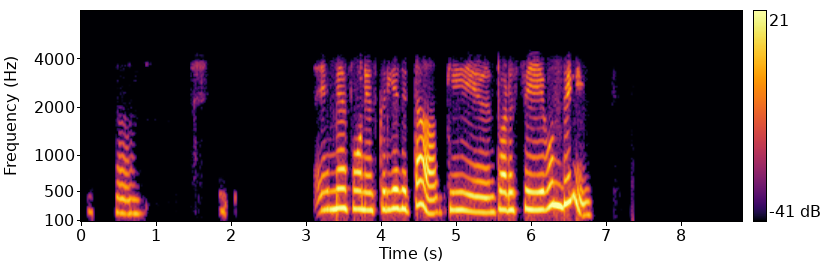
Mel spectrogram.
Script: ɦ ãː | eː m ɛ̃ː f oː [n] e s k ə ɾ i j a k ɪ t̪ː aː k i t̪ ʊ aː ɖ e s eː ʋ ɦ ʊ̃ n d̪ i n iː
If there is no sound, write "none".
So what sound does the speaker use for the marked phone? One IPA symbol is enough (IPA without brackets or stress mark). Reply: n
